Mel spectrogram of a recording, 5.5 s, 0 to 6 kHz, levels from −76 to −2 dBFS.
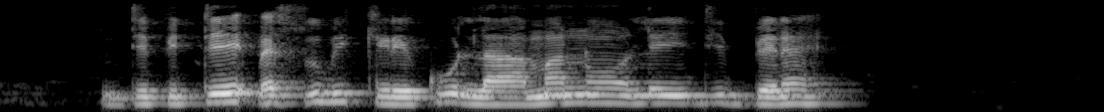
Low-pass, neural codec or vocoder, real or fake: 5.4 kHz; none; real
